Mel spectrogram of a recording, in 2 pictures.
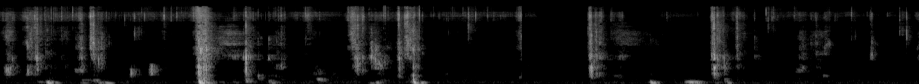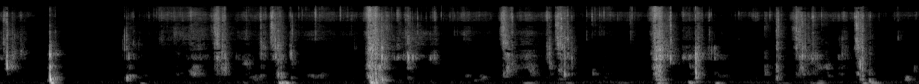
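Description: Sticky slime squelches and crackles as hands squeeze and stretch it.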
